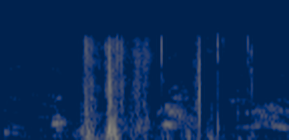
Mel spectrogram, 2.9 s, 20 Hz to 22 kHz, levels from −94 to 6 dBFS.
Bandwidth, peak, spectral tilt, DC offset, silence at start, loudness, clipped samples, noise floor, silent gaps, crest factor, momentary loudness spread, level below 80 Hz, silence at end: 8 kHz; -20 dBFS; -3.5 dB/octave; under 0.1%; 0.05 s; -51 LUFS; under 0.1%; -75 dBFS; none; 34 dB; 20 LU; -72 dBFS; 0 s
